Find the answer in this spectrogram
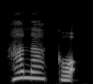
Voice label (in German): "hanako", japanische maedchennamen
